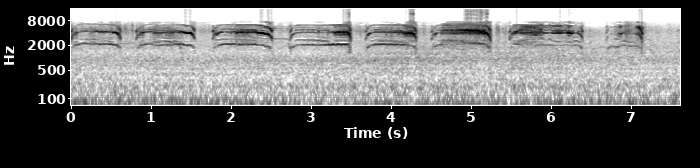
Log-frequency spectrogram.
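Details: At a Madrid nest on 25 April 2016, a female peregrine falcon brings a pigeon and feeds her chicks after the watching male departs. Loud, even, ringing wails come in a steady series of eight with brief gaps, over constant low background noise.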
